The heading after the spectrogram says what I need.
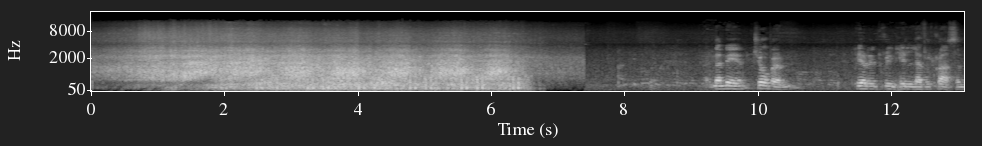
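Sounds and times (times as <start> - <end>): train wheels rushing and clattering: 0.0 - 6.9.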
